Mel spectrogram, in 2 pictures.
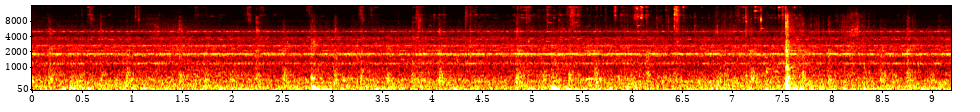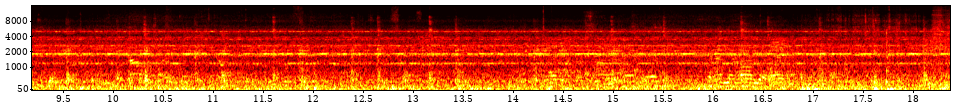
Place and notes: Berlin Südkreuz, Berlin, Deutschland - escalator, station ambience
station ambience and done from two escalators at Berlin Südkreuz
(Sony PCM D50, Primo EM172)
Berlin, Germany, 20 April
